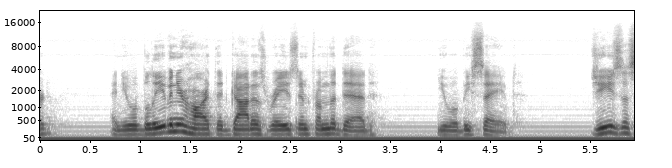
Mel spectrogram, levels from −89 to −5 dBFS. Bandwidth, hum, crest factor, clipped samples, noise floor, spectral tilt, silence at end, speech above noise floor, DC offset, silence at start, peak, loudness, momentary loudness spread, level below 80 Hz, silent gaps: 13.5 kHz; none; 20 dB; under 0.1%; -61 dBFS; -6.5 dB/octave; 0 s; 31 dB; 1%; 0 s; -12 dBFS; -30 LUFS; 15 LU; -64 dBFS; none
